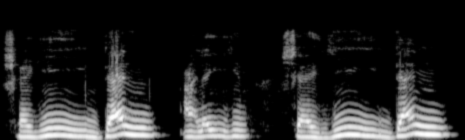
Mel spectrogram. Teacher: the fathatan here is being pronounced showingly, vividly. We can hear it. It's not been hidden. It's not been changed. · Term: izhar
